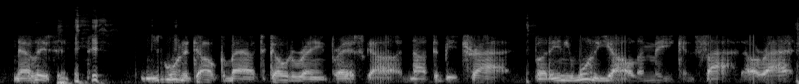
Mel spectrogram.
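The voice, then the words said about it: Imitates another person's voice. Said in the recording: “famous Jerry impersonator on social media ... It's pretty good.”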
